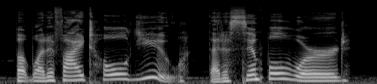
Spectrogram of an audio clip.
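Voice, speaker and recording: A woman talks at a very slow pace in a fairly low pitch. Music plays in the background. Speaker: bedtime podcast host. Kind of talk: guided meditation. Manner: soft, slow, soothing.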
